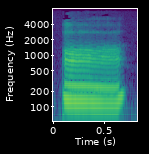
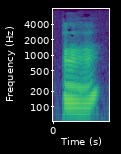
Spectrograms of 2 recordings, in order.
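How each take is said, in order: First: The vowel is held for a long time. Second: The vowel is held very briefly. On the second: "It can appear short"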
